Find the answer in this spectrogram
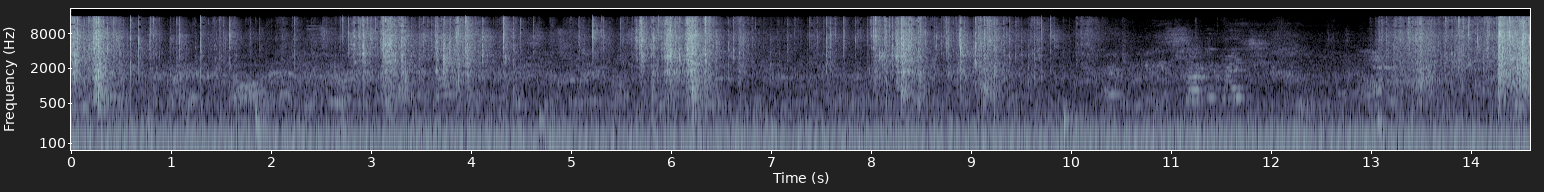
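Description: Foil trading-card pack wrapper being torn open and crinkled by hand, in irregular crackling bursts, over a steady low hum.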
